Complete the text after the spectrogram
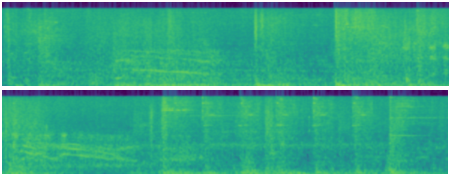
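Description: Game weapons strike with sharp hits.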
